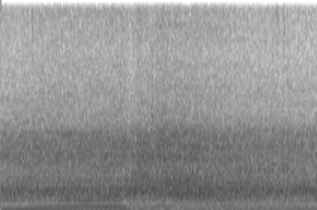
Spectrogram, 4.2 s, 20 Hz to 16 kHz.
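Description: Vauxhall C16SE 1.6-litre four-cylinder engine in a classic Mini, heard from inside the cabin as it pulls under acceleration, its note rising for about a second and a half. It breaks off briefly, then settles into a steady drone.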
